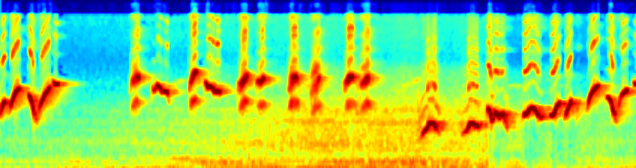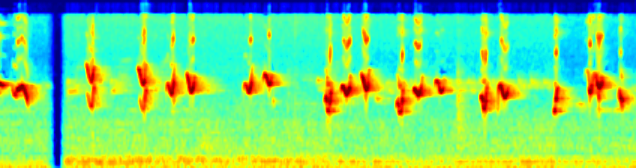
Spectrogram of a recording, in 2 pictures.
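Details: Lure-type white-rumped shama song to provoke a caged bird into replying: continuous bright whistles and chirps in quick succession, mixed rising and falling notes, with a brief jumbled lower passage midway.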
